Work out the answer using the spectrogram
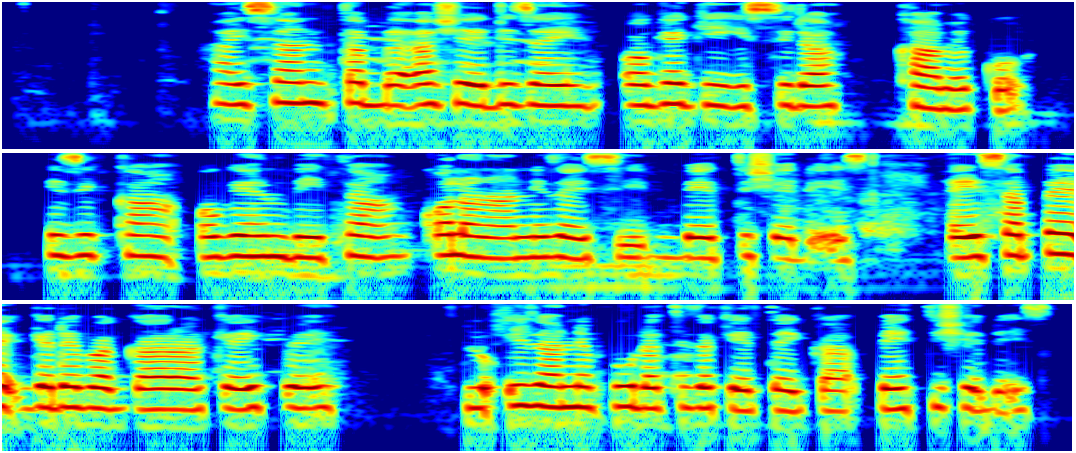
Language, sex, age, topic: Gamo, male, 18-24, government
